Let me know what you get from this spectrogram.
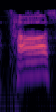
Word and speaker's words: Ptah: Bulls were also thought to be the very embodiment of Ptah and Ra. Ptah spelled with a P, a Ptah.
